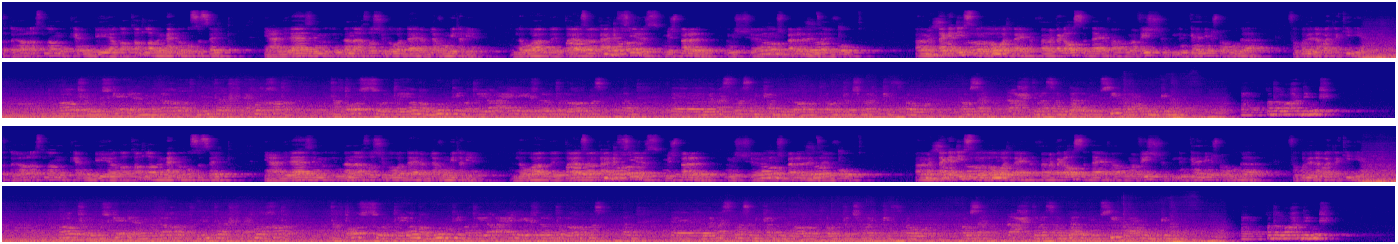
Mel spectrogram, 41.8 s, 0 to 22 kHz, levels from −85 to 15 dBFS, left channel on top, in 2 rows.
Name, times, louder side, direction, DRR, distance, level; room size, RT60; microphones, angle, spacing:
voice 1, 0.0-3.3 3.9-7.2 7.6-12.7 13.7-18.9 19.3-20.5, left 2 dB, 15° left, -6 dB, 1.5 m, -32 dB
voice 2, 8.5-9.6 11.4-12.4 13.8-15.1 21.7-25.3 25.8-34.9 35.3-35.7 36.0-38.8 39.5-40.8, equal, 5° right, -8 dB, 0.6 m, -32 dB
sound 1, 20.4-39.3, equal, 40° right, 0.9 m, -32 dB
5.3 x 2.3 x 2.3 m, 0.98 s
head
